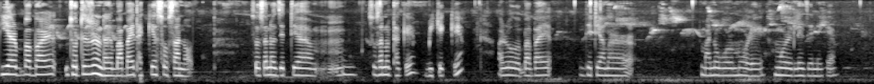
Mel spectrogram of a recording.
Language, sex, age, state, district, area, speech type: Assamese, female, 18-30, Assam, Goalpara, urban, spontaneous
